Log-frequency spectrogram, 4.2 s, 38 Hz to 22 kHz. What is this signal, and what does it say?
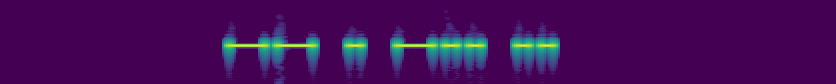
Morse code, heard as a keyed tone, about 20 wpm, 700 Hz. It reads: MEDI
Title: Build A Word - 1 Letter At A Time - 5-Letter Words - 20wpm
